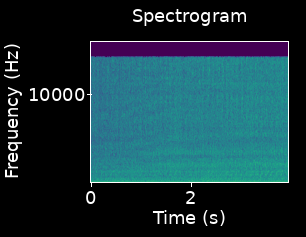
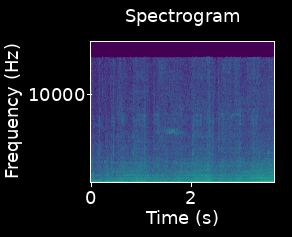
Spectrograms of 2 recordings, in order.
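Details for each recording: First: Rover P6 started in cold English weather about three weeks after its last run: a steady, deep, even idle with no knocks or misses; it starts reasonably well apart from a starter motor issue. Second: Rover P6, cold engine, choke nearly in: revs up cleanly without coughing or spluttering but runs slightly lumpy and uneven until warmed up; some rattles are from the door.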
